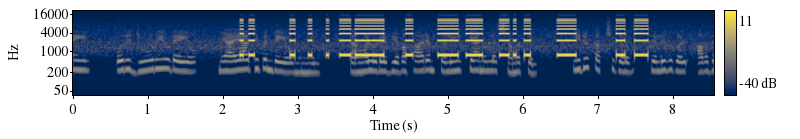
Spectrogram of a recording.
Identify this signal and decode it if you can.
Beeps of irregular length, with speech in Malayalam. There is no code.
